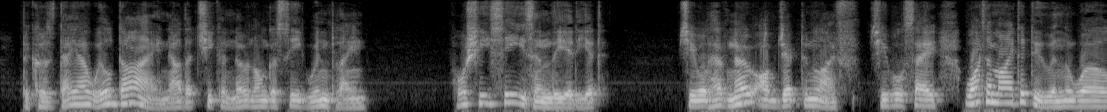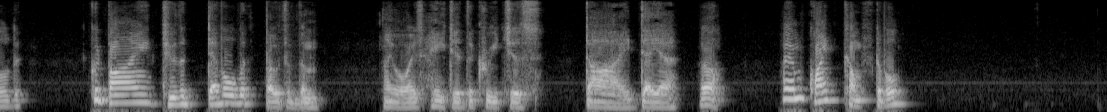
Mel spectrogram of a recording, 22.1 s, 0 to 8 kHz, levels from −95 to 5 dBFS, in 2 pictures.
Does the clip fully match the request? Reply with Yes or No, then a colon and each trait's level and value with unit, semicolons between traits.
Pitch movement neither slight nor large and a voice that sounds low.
No: wide, 8.6 semitones; low, 115 Hz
